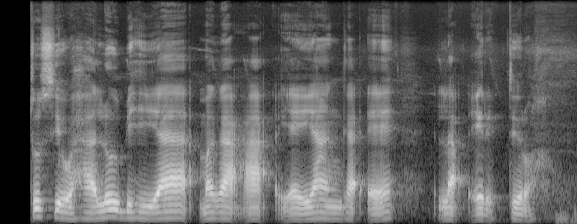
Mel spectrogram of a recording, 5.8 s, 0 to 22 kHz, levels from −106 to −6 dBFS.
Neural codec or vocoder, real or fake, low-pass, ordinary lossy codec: none; real; none; none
